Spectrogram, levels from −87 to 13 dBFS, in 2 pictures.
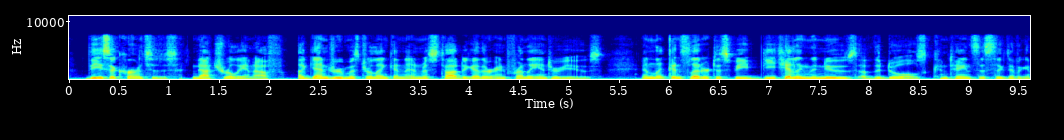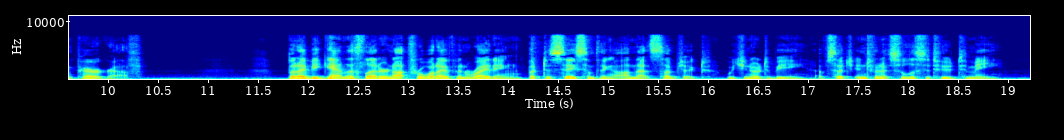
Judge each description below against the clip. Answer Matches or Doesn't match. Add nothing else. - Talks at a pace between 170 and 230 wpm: Matches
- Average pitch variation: Matches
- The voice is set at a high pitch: Doesn't match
